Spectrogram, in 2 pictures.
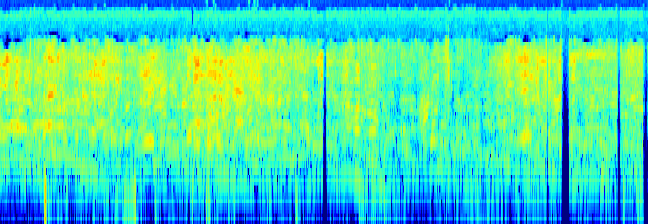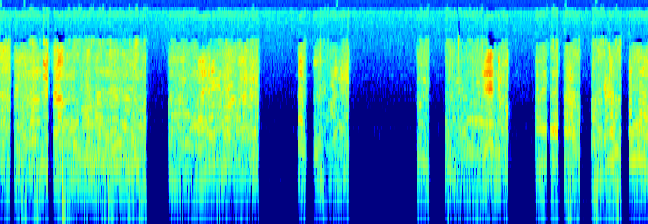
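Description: A crowd of men talks and shouts excitedly close by.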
